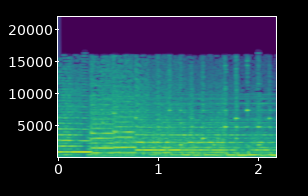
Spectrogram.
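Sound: telephone ringtone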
